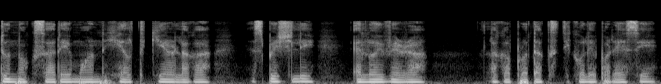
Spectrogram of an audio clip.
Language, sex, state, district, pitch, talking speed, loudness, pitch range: Nagamese, male, Nagaland, Kohima, 115 Hz, 120 wpm, -19 LUFS, 110-115 Hz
